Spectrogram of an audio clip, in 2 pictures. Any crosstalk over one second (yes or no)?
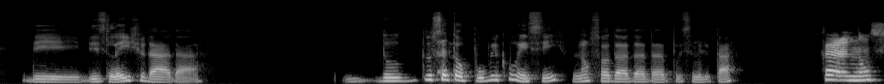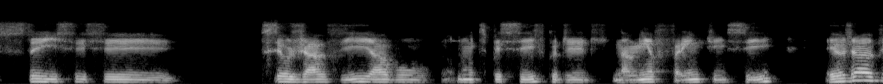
no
